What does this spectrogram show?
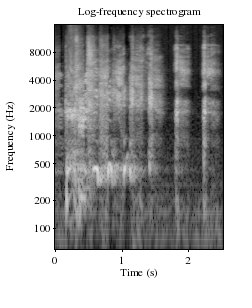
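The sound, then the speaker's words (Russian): A loud, breathy sneeze fit: one long noisy burst, then two short sharp explosive bursts a moment apart, with no talking around them. “Да, всем очень интересно, ты чихаешь.”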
